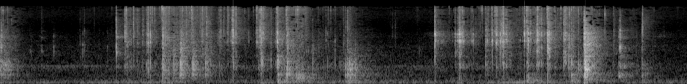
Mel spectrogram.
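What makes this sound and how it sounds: A small metal blade cuts and scrapes thin slices off a hand-held solid bar of soap with a pink and black marbled surface, and the shavings fall onto the table. Two bursts of crisp, bright, crackly scraping are heard, separated by a short quiet pause. Each burst is made of rapid little cracks with almost no low end.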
